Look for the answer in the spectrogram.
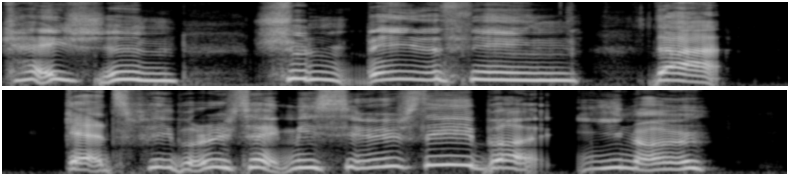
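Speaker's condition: Cerebral palsy; full-time wheelchair user

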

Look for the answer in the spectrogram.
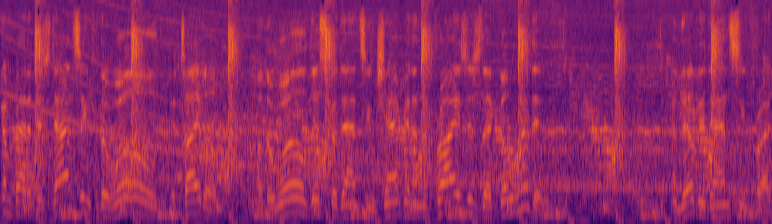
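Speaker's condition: No condition

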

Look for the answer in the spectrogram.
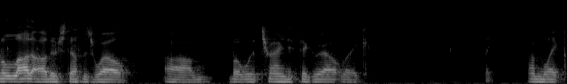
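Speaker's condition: Cleft lip and palate; cause unknown

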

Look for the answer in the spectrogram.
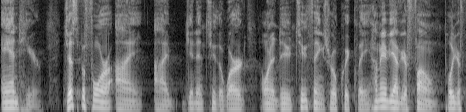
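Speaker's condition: Cleft lip and palate; congenital, present from birth; expected never to be able to speak

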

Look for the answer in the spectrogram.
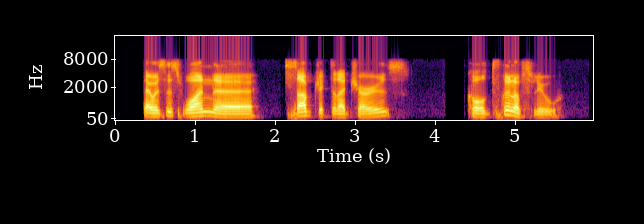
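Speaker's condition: Duchenne muscular dystrophy; genetic, progressive

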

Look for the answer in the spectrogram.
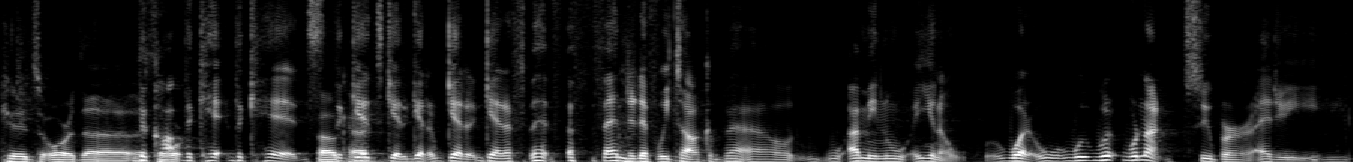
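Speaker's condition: Stutter; repeats words, phrases and initial sounds; repeated sounds, repeated words, prolonged sounds

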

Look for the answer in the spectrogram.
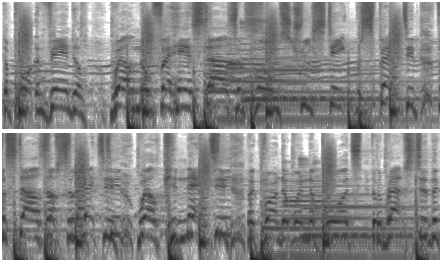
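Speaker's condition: No condition

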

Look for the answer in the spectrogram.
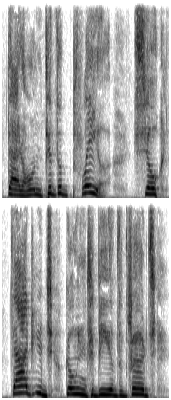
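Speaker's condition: Cerebral palsy; impediment called an accent, mistaken for drunk, listeners adjust over time, untraditional tenor singing voice

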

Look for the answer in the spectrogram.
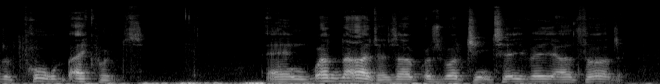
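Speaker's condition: Dystonia and cerebral palsy; hard-to-diagnose

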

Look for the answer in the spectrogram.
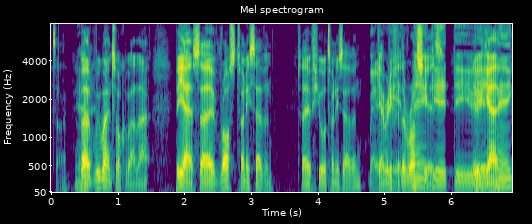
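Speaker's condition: No condition

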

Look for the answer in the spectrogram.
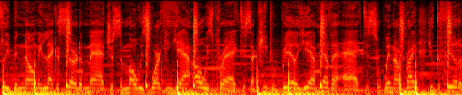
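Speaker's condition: No condition

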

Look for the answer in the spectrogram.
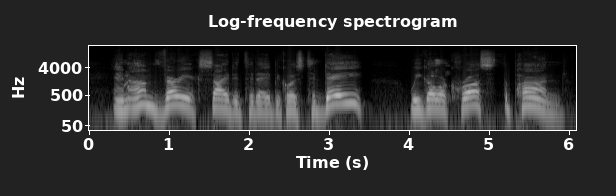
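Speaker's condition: No condition

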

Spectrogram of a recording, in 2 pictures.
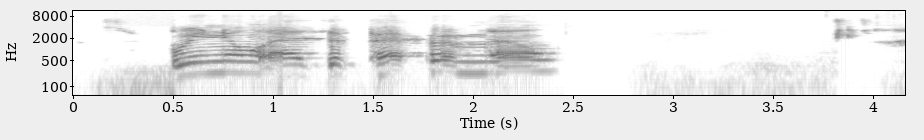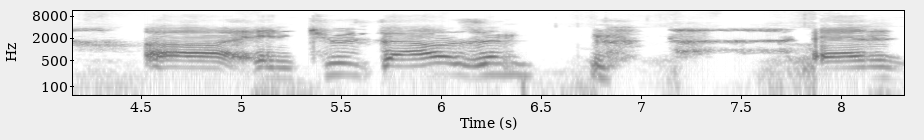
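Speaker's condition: Dysarthria after stroke; hemorrhagic stroke in left thalamus

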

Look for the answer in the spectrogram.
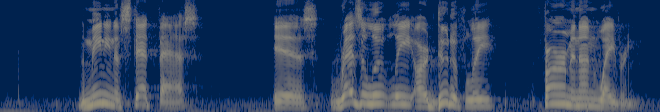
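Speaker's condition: No condition

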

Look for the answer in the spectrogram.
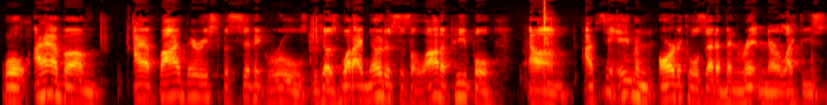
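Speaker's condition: Cleft lip and palate; surgically repaired

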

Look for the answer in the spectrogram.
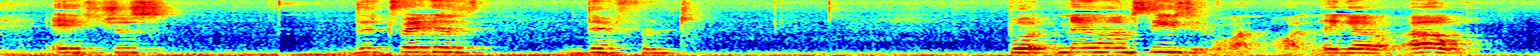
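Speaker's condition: Cerebral palsy; limited hand use

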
